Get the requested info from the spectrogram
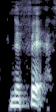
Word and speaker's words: nephesh: And the Hebrew, it's a Hebrew word for soul, is nephesh. And you spell it N-E-P-H-E-S-H. It's a Hebrew term, and it's called nephesh. Nephesh. and it means that which breathes, the breathing substance or being, soul, inner being of man.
